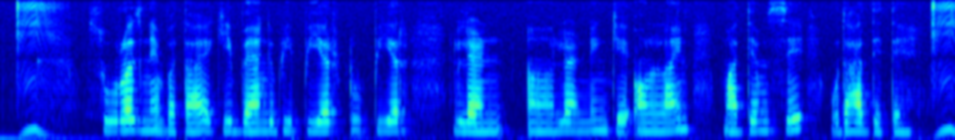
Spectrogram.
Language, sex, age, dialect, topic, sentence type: Hindi, female, 25-30, Garhwali, banking, statement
